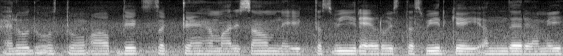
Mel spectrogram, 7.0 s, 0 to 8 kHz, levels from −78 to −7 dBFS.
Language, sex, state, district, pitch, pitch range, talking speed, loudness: Hindi, male, Rajasthan, Bikaner, 145 Hz, 140-145 Hz, 155 wpm, -16 LUFS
